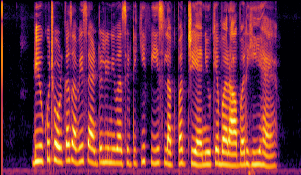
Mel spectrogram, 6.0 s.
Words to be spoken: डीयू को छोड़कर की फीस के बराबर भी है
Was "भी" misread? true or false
true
